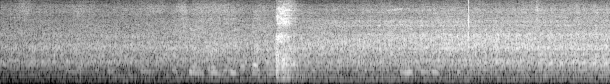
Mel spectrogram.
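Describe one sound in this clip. A vintage diesel bus approaches in the distance.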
